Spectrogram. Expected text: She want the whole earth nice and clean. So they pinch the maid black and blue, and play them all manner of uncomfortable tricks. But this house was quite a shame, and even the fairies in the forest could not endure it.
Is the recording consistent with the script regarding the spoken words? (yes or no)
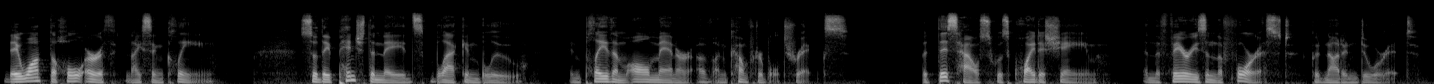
no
